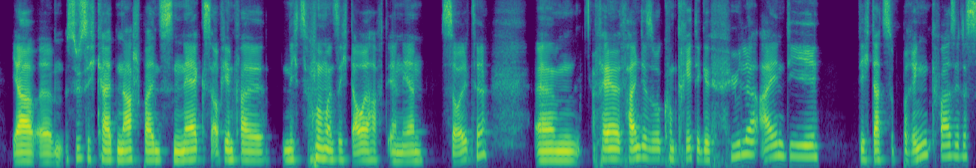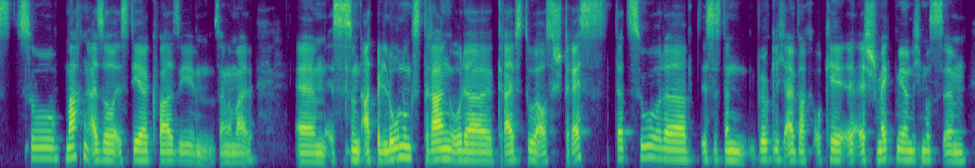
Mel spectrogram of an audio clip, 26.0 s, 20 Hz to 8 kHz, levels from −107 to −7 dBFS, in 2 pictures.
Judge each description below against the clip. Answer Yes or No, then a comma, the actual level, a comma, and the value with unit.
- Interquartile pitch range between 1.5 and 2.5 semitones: No, average, 2.9 semitones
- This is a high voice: No, low, 120 Hz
